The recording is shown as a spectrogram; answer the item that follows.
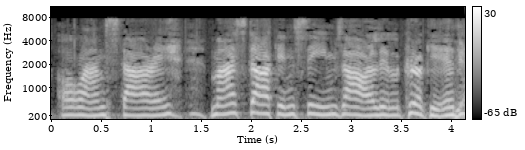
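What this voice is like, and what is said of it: Put-on Southern accent. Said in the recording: “that Southern accent”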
